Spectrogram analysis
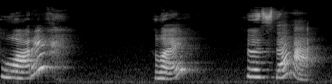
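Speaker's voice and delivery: squeaky, very loud, high-pitched swooping voice, playing dumb. Speaker advising how to act around guys, demonstrating a really high-pitched voice. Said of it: "talking in a really high-pitched voice".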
